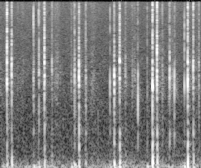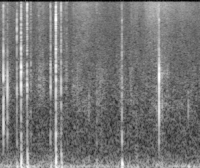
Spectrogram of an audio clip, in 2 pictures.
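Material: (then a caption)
Suede. Fingertips in orange rubber gloves scratch and tap a hollow, empty black suede high-heel ankle boot, working over the suede and the edge of the sole. About twenty short, dry, bright clicks and scrapes come at an irregular pace, quiet overall with a faint scratchy hiss between them.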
